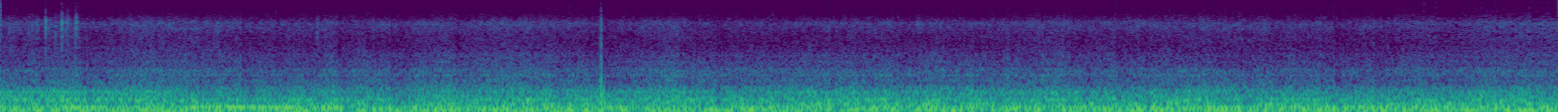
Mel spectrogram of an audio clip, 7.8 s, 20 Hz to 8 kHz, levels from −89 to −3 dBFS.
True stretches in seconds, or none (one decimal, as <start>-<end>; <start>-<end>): 0.0-5.8; 6.3-7.8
